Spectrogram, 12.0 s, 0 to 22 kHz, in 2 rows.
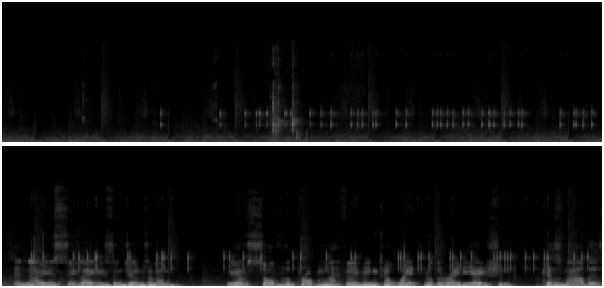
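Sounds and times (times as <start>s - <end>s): background music: 0.0s - 12.0s
geiger counter beeping rapidly: 1.6s - 12.0s.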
